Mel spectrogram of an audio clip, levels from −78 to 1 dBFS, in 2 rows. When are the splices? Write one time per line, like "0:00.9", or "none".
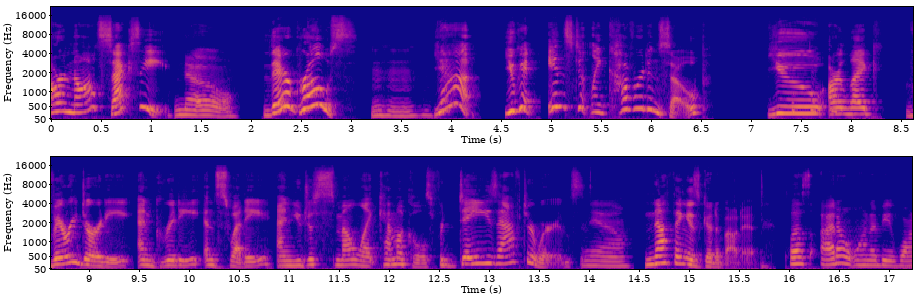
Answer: none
